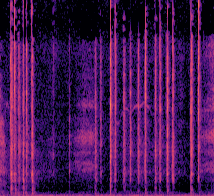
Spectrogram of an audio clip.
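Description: Keys being pressed on a desk calculator: a run of quick, faint clicks in irregular bunches as a subtraction is keyed in.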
